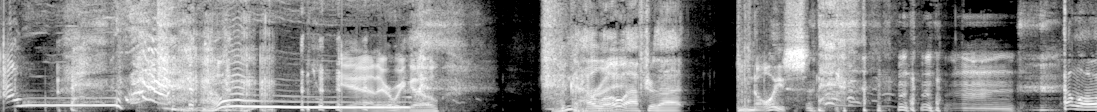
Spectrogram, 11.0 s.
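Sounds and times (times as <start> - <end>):
person imitating a wolf howl: 0.0 - 4.4
laughter: 0.4 - 4.6, 8.1 - 9.6
speech: 1.9 - 2.4, 5.9 - 10.9.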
